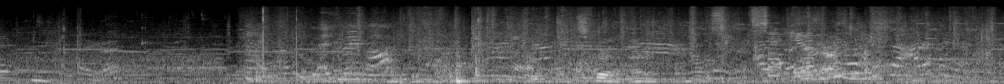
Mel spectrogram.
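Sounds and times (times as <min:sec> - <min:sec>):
background chatter of voices: 0:00.0 - 0:10.0
children talking: 0:00.0 - 0:10.0.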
